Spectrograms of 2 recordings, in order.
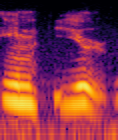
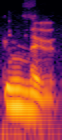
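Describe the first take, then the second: First: The word ends with a 'mew' sound. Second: The word ends with a plain 'moo' sound. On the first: The speaker calls it right. "it's mew, not moo" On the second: The speaker calls it wrong. "Why do you say emu?"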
